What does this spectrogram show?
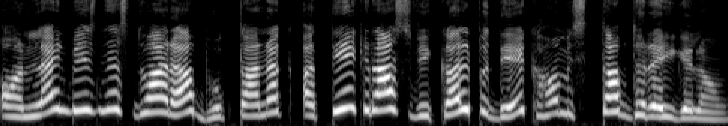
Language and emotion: Maithili, surprised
